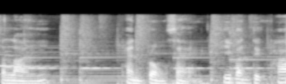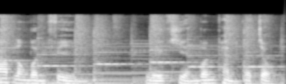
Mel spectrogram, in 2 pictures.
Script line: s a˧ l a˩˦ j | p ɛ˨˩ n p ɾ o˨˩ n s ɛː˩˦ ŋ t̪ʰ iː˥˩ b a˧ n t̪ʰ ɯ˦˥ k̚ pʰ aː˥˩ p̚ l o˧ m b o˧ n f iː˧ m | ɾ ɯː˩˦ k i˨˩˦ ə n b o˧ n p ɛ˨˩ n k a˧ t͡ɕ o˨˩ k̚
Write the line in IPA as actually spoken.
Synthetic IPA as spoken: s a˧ l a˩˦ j | pʰ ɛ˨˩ n p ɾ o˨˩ ŋ s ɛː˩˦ ŋ t̪ʰ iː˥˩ b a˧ n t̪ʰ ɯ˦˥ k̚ pʰ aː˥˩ p̚ l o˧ ŋ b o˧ n f iː˧ m | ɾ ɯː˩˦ kʰ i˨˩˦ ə n b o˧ n pʰ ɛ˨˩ n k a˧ t͡ɕ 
